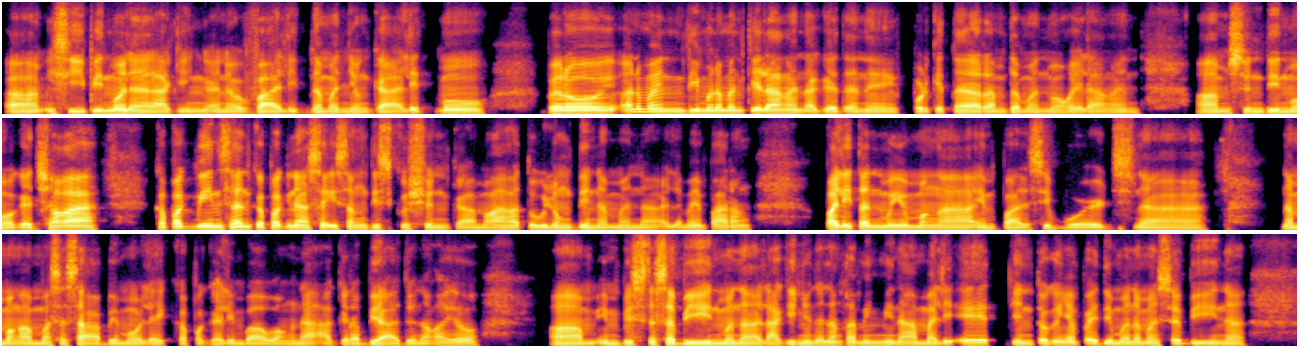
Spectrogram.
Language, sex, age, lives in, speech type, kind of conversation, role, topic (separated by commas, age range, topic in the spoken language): Filipino, male, 25-29, Philippines, conversation, advice, advisor, Paano ko mapipigilan ang impulsibong tugon kapag sobrang galit o emosyonal ako?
